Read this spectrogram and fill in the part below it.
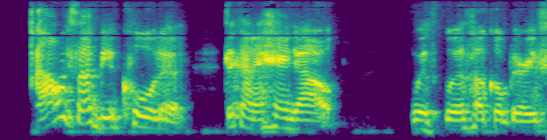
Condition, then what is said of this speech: None; typical speech.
